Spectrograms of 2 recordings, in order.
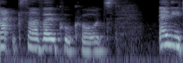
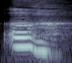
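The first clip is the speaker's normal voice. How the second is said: loud, slumping sigh of relief; end of the week sigh; 7 dB louder than usual. Shown as a demonstration. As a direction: flop onto the sofa and let out a loud Oh. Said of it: "flop on the sofa and go".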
